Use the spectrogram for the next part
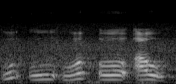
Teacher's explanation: உ ஆகிய ஐந்து எழுத்துக்களும் இதழை குவித்துக் கூறுகின்ற முயற்சியால் பிறப்பன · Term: இதழ் குவிவே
